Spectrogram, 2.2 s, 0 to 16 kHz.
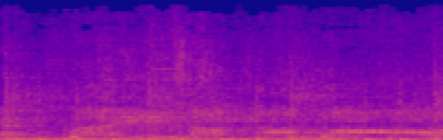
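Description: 1980s heavy metal band playing at full volume: distorted electric guitars, bass and fast drums, with a high male lead voice singing.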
